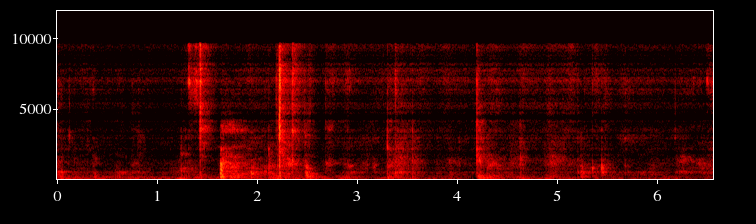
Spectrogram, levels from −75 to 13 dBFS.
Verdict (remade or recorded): remade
